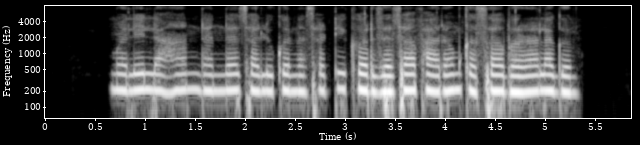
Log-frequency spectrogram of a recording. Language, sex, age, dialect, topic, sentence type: Marathi, female, 18-24, Varhadi, banking, question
